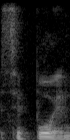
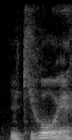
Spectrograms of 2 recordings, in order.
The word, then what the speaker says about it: 雪峰苑: 雪に、峰に円って書いて説法円って読みます。僕初めは雪法円って最初読んでました。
